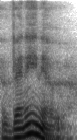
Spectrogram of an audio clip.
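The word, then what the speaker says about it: Veneno: A Venino. That's how you pronounce it.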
